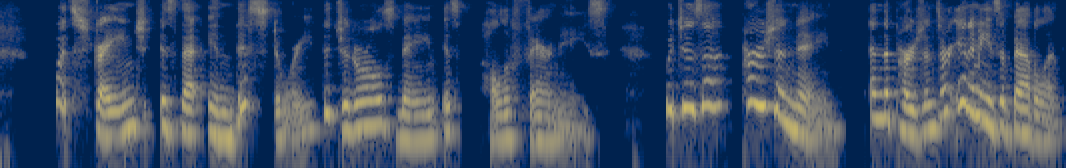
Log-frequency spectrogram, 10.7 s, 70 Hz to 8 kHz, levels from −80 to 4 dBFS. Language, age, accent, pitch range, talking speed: English, 50-69, American, 180-280 Hz, 135 wpm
